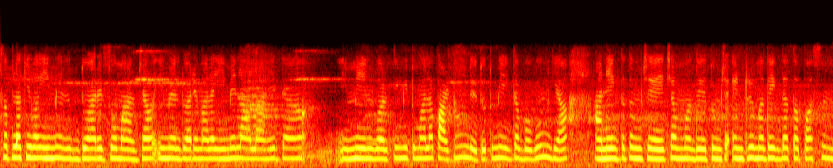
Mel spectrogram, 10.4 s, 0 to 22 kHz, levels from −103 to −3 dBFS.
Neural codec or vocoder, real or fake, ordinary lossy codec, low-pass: none; real; Opus, 24 kbps; 7.2 kHz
